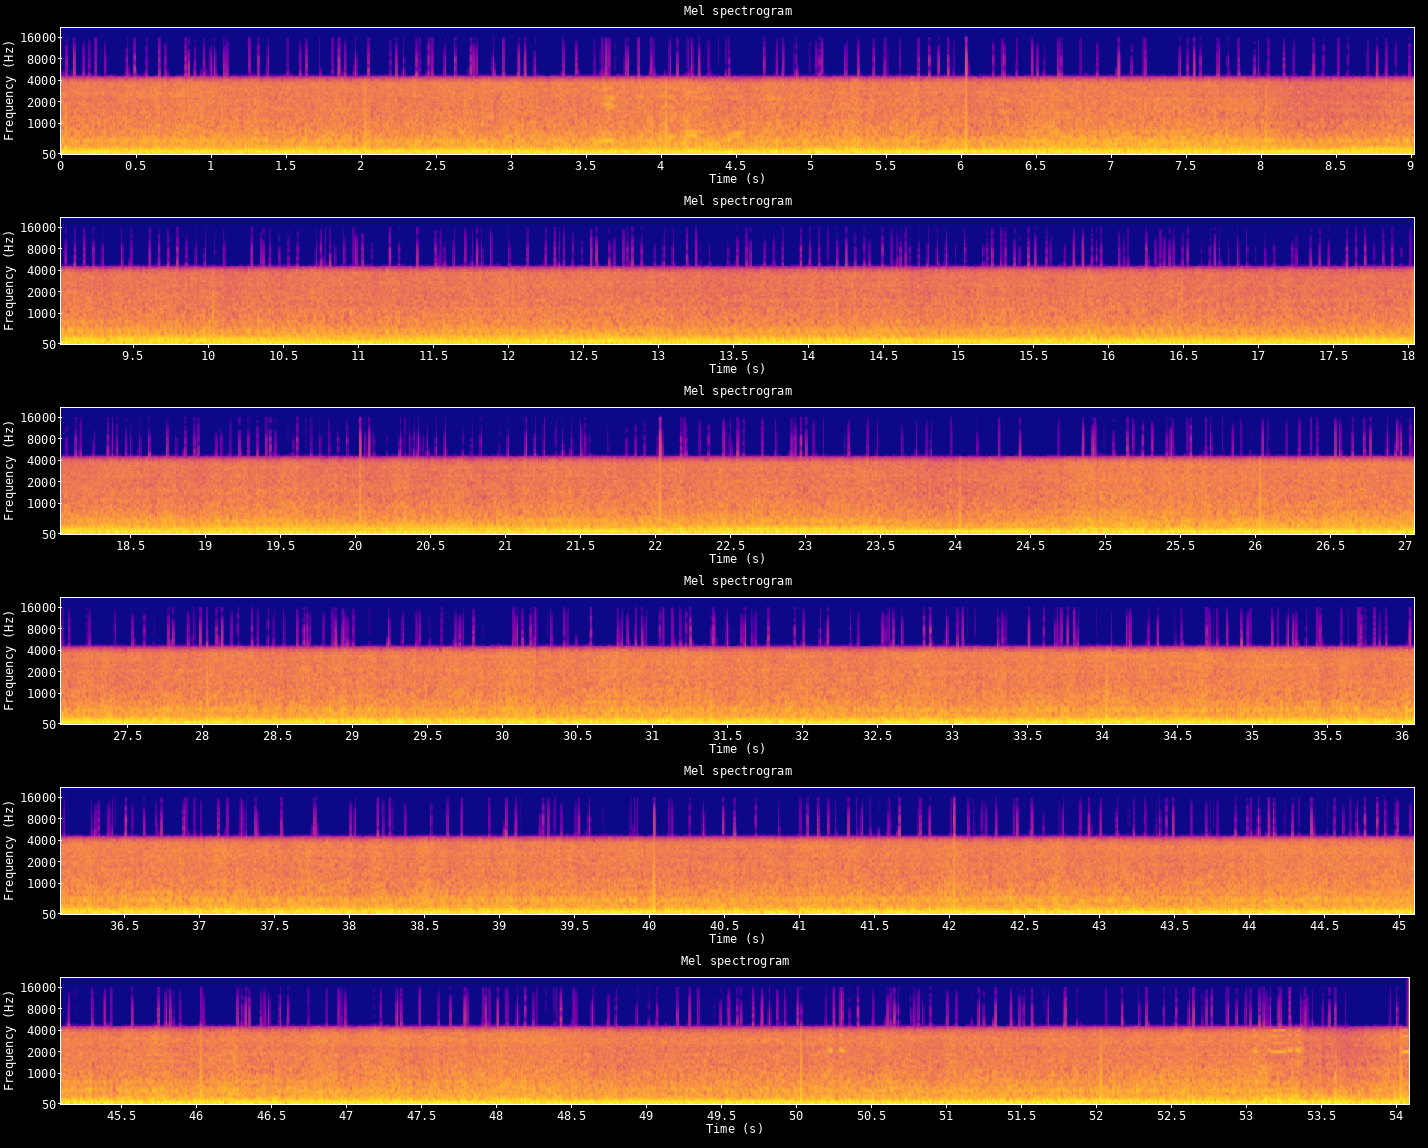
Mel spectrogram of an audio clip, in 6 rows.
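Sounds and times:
propeller plane engine droning: 0.0 - 54.0.

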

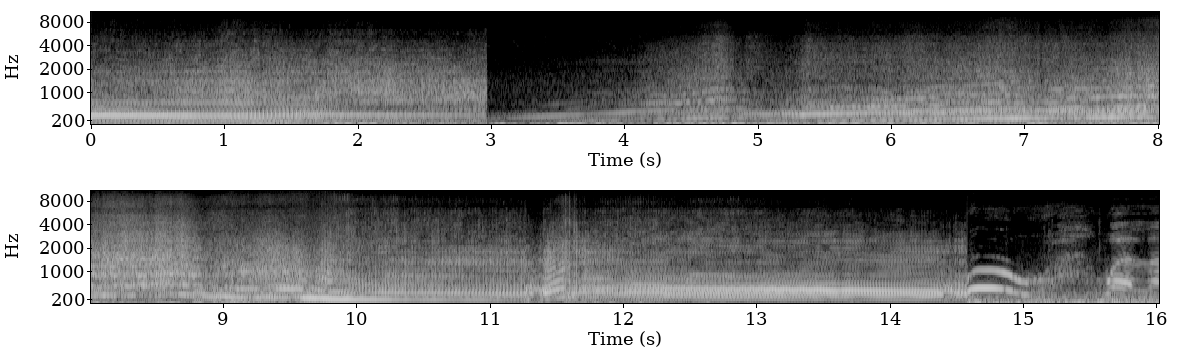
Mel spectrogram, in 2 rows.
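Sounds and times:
sports car engine accelerating: 0.0 - 14.6.

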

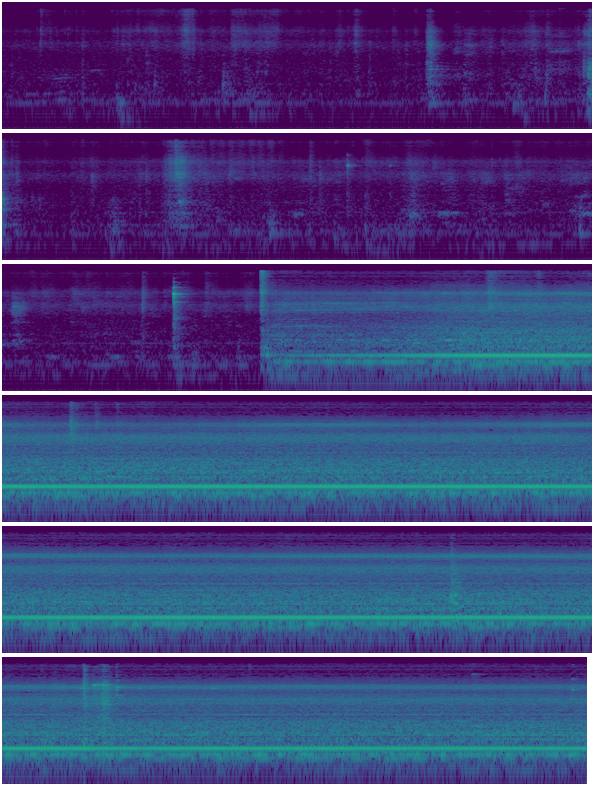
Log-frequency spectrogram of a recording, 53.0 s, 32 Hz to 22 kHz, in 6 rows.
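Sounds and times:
refrigeration unit humming: 21.6 - 53.0.

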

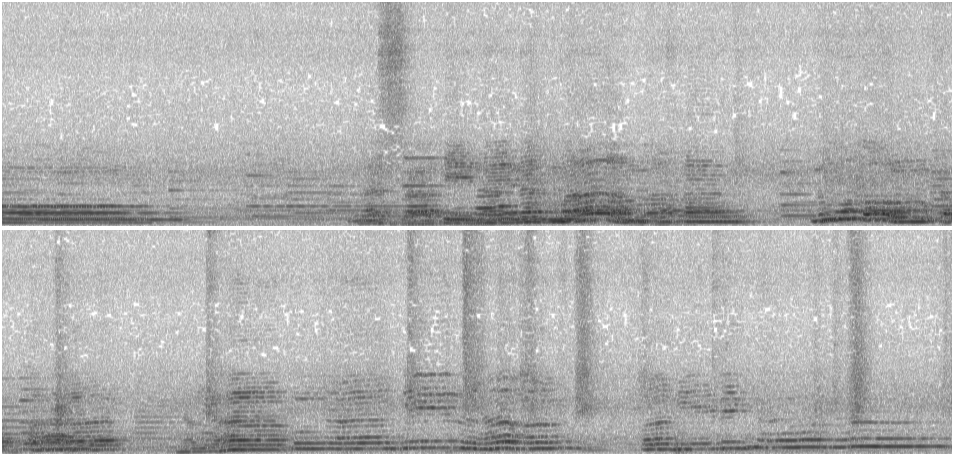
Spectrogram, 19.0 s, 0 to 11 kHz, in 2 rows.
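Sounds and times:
person singing long notes: 0.0 - 2.0, 3.4 - 19.0.

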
